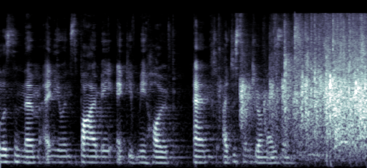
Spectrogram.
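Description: A woman speaks into a microphone over a loudspeaker in a large hall.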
